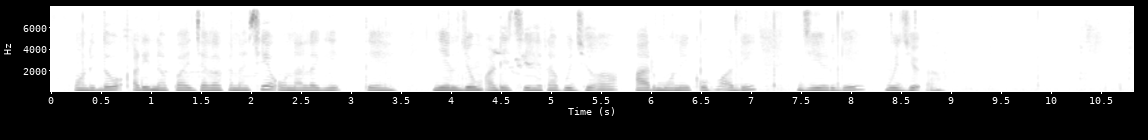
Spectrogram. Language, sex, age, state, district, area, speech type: Santali, female, 18-30, Jharkhand, Seraikela Kharsawan, rural, spontaneous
